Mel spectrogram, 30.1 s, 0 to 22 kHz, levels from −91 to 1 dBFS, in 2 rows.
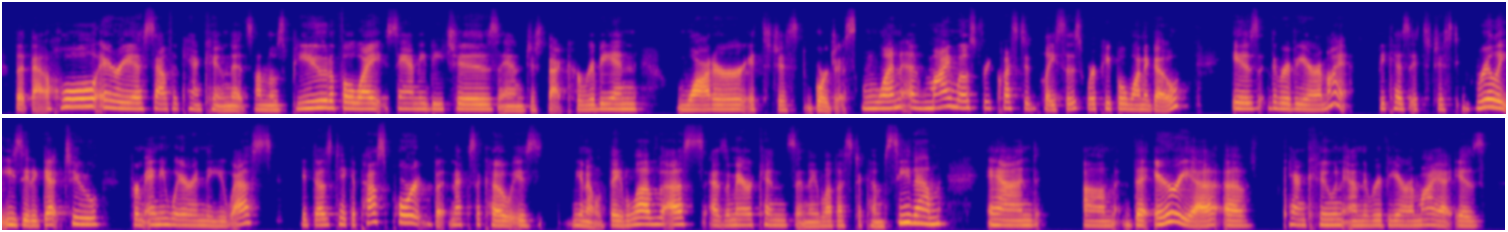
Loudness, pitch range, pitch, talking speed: -25 LUFS, 180-220 Hz, 195 Hz, 170 wpm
